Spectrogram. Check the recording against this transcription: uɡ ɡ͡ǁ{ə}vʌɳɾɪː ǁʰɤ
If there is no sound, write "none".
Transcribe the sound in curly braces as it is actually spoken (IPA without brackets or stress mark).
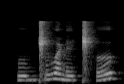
ə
